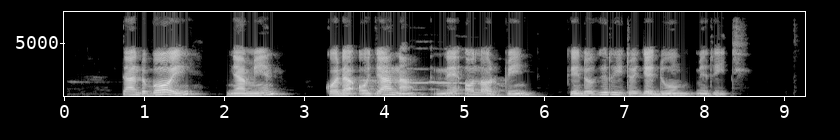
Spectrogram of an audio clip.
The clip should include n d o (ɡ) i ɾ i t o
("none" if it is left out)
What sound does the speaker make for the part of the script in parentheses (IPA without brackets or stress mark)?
ɡ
